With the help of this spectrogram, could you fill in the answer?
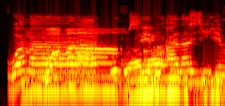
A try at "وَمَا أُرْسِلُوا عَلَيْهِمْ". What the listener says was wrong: এখানে টান হবে ভাই একটু। وما أرسلوا عليهم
